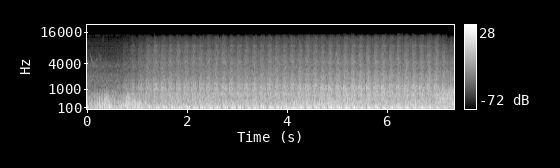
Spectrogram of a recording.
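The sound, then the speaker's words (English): A river barge ferry's diesel engine on the Oxus river chugs steadily, a loud, even rhythmic throb that swells in after a brief moment and keeps running without any voices. “Well, barges like this have been going up and down the Oxus for a long time.”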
